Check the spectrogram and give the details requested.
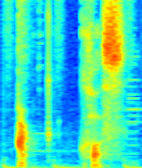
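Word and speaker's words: arccos: So this is not pronounced as cos power of minus one. This is called ark cos arc c cos.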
